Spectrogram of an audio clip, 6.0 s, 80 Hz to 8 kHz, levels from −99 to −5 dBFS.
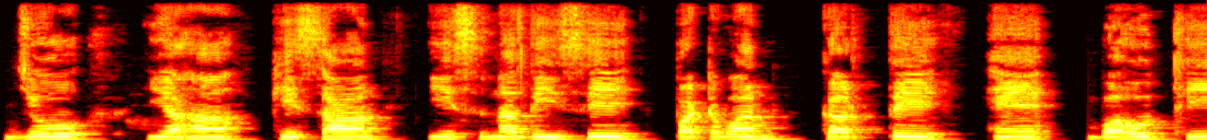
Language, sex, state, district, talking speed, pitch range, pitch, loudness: Hindi, male, Bihar, Supaul, 120 wpm, 145-150 Hz, 150 Hz, -16 LUFS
